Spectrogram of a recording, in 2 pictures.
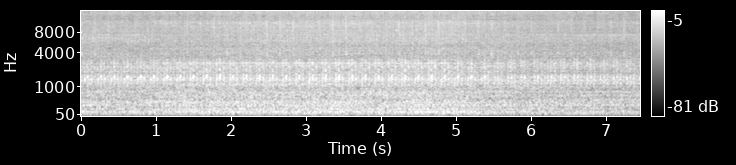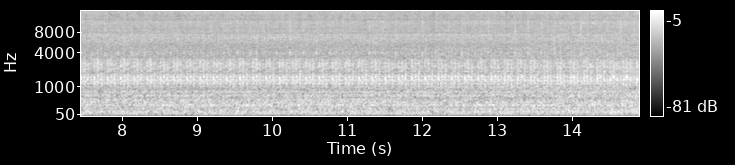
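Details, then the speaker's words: Toyota Hilux back at the Toyota dealer, with timing chain noise returning about 20 days after the last repair, the third time. At idle a light, fast rattle at three or four beats a second rides over the engine note; timing chain suspected, not yet diagnosed. "Terceira vez a correntinha de BO. 15 dias depois, 15 não, 20 dias depois já tá apresentando o barulhinho de novo."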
